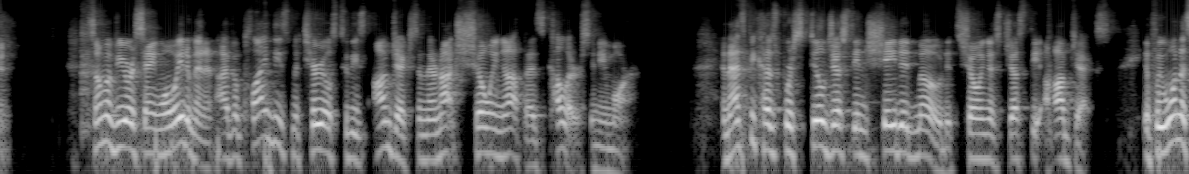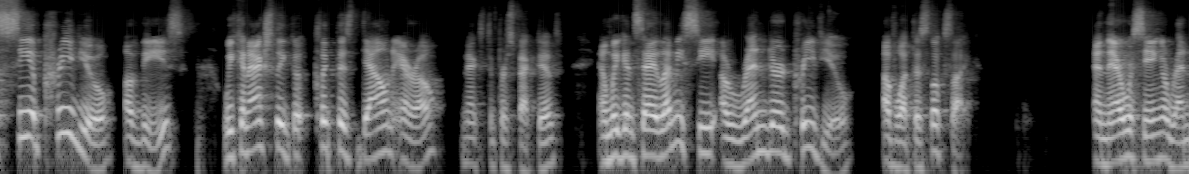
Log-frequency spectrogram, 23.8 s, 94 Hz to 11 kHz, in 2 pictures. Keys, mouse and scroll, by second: 2.0-8.4 drag, 18.6 click, 21.6 click.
